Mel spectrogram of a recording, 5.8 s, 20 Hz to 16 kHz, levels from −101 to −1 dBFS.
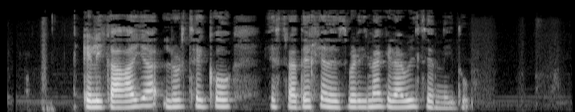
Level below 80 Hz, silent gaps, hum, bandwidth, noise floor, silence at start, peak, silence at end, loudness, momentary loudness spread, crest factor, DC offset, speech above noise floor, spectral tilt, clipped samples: -74 dBFS; none; none; 10.5 kHz; -68 dBFS; 0.4 s; -4 dBFS; 1.1 s; -24 LUFS; 14 LU; 22 dB; under 0.1%; 45 dB; -6 dB/octave; under 0.1%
